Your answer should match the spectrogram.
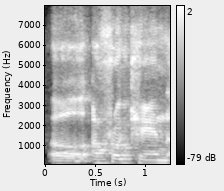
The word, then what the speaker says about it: Afro-Can: So it's Afro-Can. Afro is like Afro from Hmm. anybody that has something to do with Africa. So Afro from the Afro culture, from Africa, for anything that has to do with Africa.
